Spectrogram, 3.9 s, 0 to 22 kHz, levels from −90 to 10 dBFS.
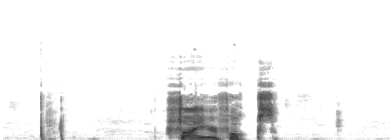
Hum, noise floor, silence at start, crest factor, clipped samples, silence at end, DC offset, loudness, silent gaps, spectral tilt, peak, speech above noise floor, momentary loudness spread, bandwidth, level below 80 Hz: none; -76 dBFS; 0.4 s; 20 dB; under 0.1%; 1.15 s; under 0.1%; -15 LUFS; none; -2 dB/octave; 0 dBFS; 60 dB; 23 LU; 9.6 kHz; -68 dBFS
